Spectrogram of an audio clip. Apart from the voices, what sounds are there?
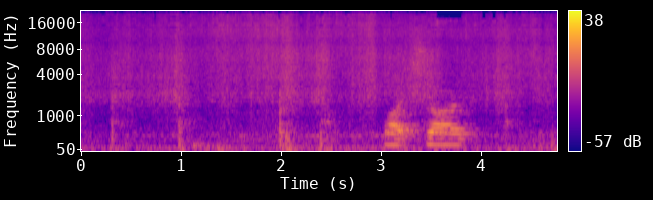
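stirring rice in a pot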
